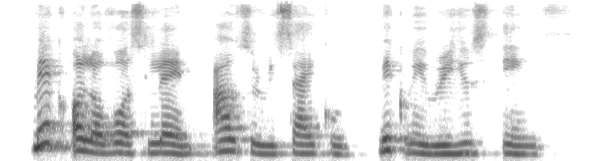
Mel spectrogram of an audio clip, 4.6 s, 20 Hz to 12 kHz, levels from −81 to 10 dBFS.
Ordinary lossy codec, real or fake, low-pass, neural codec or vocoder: Opus, 24 kbps; real; 10.8 kHz; none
